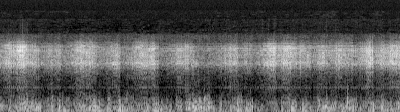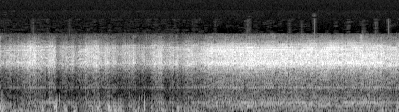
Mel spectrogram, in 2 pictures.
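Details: Only wind buffeting the microphone and a low rumble of broadband noise are heard, with a steady hiss in the last few seconds and no animal calls.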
